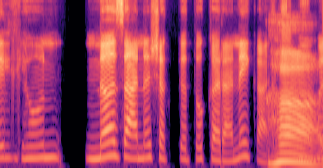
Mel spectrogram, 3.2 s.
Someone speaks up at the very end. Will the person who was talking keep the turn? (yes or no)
no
